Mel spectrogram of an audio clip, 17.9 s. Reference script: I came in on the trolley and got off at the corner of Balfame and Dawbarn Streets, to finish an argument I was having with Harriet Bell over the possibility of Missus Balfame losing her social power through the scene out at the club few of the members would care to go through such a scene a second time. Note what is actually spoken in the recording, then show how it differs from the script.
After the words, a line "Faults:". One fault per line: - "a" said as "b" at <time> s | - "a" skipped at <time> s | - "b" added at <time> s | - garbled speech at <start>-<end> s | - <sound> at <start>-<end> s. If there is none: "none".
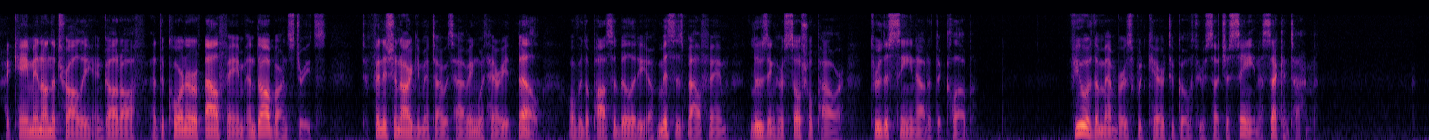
I came in on the trolley and got off at the corner of Balfame and Dawbarn Streets, to finish an argument I was having with Harriet Bell over the possibility of Missus Balfame losing her social power through the scene out at the club few of the members would care to go through such a scene a second time.
Faults:
none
